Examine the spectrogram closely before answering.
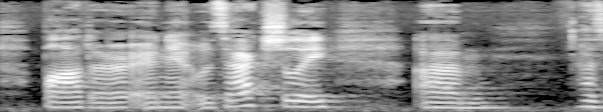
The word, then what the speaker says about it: Baader-Meinhof: of something called the baader-meinhof syndrome and that is actually how you pronounce it I've heard of people say baader-meinhof but it's bother and it was actually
